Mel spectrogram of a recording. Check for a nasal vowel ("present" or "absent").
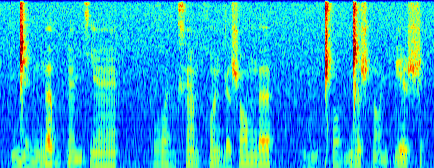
present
